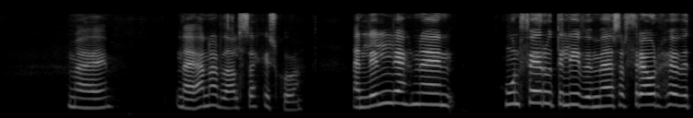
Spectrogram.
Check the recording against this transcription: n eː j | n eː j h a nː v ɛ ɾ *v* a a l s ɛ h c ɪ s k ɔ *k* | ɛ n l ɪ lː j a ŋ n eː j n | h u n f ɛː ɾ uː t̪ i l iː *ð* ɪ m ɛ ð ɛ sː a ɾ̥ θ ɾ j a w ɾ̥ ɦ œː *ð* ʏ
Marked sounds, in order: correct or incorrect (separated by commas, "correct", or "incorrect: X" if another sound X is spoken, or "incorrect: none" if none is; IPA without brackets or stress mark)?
incorrect: ð, incorrect: none, incorrect: v, incorrect: v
